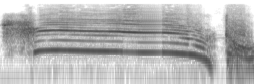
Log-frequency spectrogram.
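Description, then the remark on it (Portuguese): A voice imitates a whistling firework of the kind set off in Brazil: a long, steady, high whistle that dips sharply in pitch near the end, followed by a short, breathy burst like a pop. Loud. “aqui no Natal tem fogos”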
